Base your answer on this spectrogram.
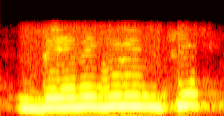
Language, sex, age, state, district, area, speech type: Telugu, male, 18-30, Telangana, Mancherial, rural, conversation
